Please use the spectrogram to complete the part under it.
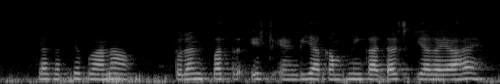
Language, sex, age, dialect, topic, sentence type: Hindi, female, 25-30, Marwari Dhudhari, banking, statement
